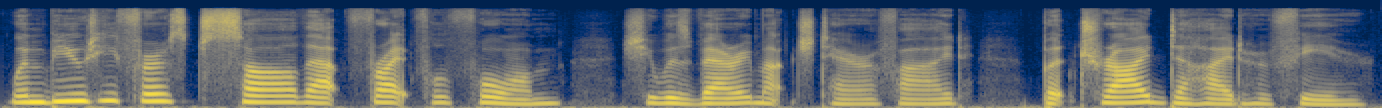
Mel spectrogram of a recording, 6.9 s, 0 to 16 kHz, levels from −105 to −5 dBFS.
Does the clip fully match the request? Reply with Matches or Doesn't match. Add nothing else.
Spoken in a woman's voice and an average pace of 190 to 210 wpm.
Doesn't match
